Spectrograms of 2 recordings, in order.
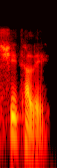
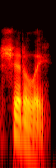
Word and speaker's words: shitali: It's called shitali. Yeah, not shittily. It's spelt like shittily, but it's shittily.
